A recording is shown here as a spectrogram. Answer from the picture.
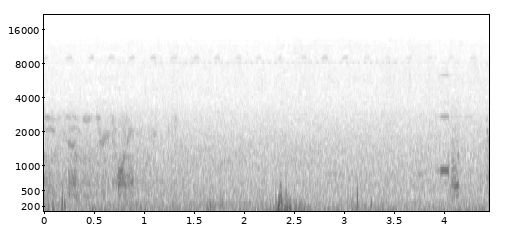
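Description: Faint distant voices over a steady low outdoor rumble, with a brief dull thump a little past the middle.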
